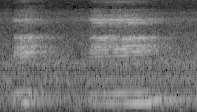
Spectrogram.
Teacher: जैसे इ ई, इसमें अग्र, जीभ का आगे वाला भाग यूज हो रहा है, प्रयोग हो रहा है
